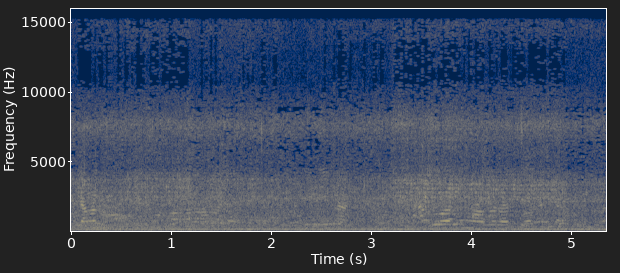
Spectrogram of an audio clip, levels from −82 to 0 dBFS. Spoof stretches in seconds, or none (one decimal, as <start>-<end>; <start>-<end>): none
